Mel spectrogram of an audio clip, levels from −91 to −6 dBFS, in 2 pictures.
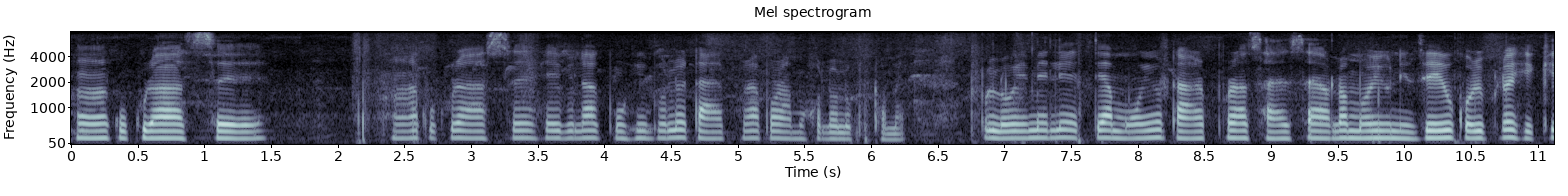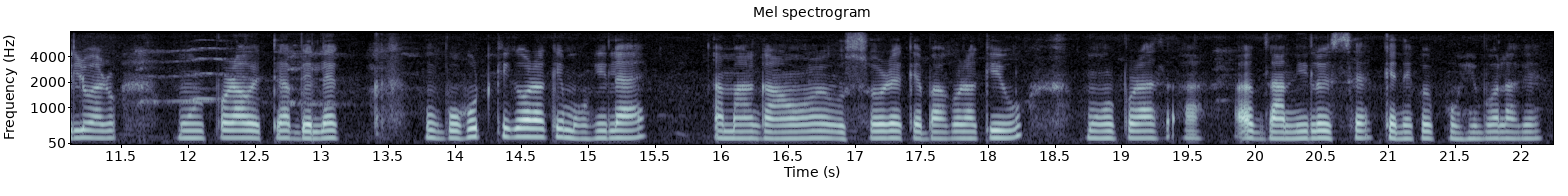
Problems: background sounds at intervals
